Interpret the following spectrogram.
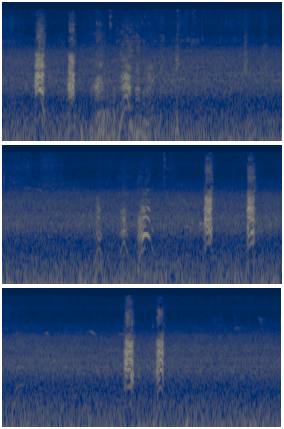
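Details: Leonberger dogs Luis and Elin, eleven years apart in age, giving short sharp barks scattered through the clip, a few close together then spaced out, over a steady low background rumble.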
